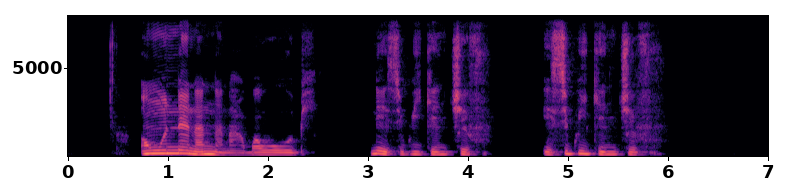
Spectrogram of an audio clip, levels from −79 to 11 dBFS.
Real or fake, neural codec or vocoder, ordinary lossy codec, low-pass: real; none; none; none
